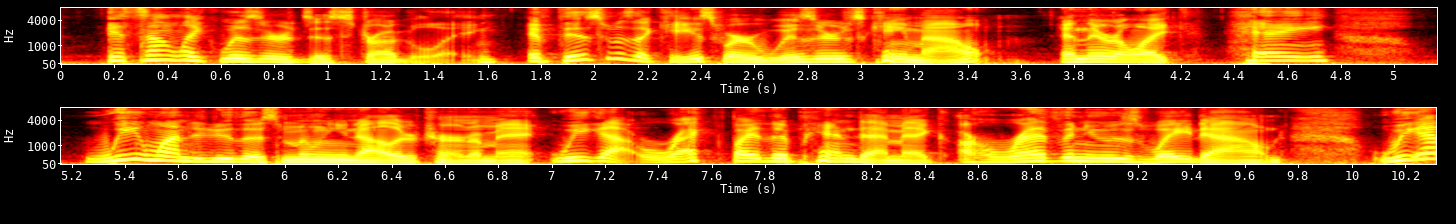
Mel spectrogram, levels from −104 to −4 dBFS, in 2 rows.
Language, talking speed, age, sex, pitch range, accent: English, 240 wpm, 20-39, male, 125-175 Hz, American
